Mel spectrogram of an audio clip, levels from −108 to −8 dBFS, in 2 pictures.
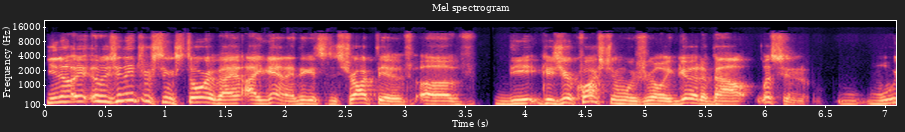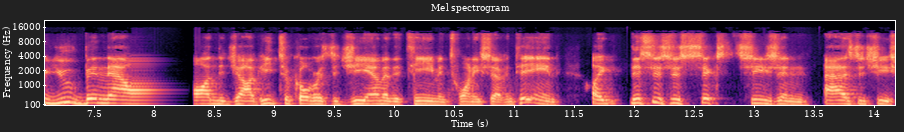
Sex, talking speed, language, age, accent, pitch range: male, 210 wpm, English, 40-59, American, 140-180 Hz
